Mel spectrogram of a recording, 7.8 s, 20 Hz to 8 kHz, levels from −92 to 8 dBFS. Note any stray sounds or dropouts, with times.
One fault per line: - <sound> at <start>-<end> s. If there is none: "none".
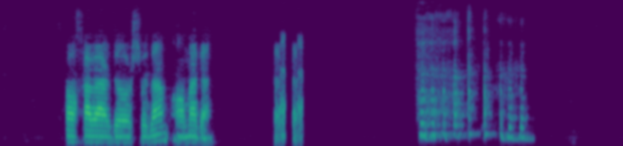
- laugh at 3.4-3.8 s
- laugh at 5.2-6.7 s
